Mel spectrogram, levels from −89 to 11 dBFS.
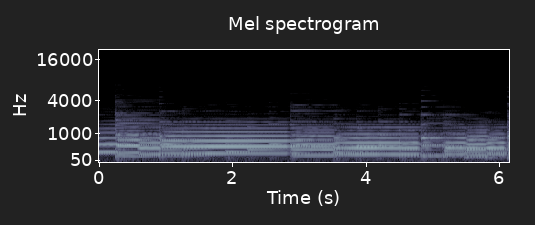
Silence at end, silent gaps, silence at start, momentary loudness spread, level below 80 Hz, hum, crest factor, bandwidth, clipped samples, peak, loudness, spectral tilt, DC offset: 0 s; none; 0 s; 5 LU; -66 dBFS; none; 12 dB; 4.2 kHz; under 0.1%; -18 dBFS; -31 LUFS; -11 dB/octave; under 0.1%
